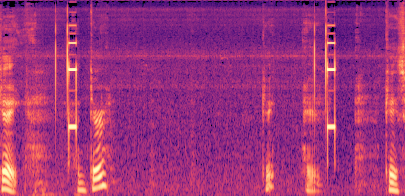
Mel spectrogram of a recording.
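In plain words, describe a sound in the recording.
A handheld radio gives short electronic beeps.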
